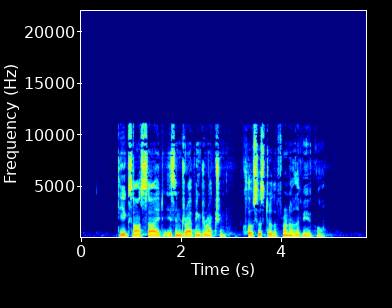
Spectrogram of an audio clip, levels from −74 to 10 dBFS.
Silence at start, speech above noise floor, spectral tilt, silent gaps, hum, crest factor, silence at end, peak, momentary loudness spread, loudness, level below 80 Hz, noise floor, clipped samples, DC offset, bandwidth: 0.75 s; 47 dB; -4 dB/octave; none; none; 16 dB; 0.85 s; -2 dBFS; 13 LU; -16 LUFS; -54 dBFS; -62 dBFS; under 0.1%; under 0.1%; 11.5 kHz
